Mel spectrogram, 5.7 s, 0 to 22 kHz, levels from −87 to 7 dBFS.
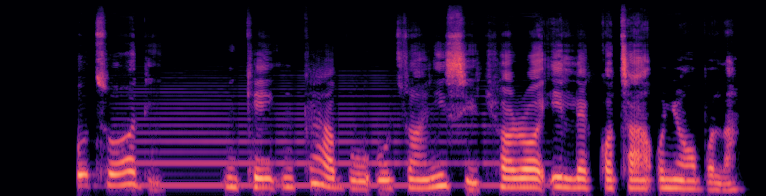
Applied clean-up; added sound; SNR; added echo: neural mask model RNNoise.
